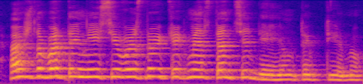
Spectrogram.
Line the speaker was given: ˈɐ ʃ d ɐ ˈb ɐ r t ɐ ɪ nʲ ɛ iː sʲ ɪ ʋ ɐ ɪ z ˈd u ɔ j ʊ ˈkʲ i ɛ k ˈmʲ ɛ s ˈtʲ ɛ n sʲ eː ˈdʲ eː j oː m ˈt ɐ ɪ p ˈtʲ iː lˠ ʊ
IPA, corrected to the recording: ˈɐ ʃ d ɐ ˈb ɐ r t ɐ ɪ nʲ ɛ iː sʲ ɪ ʋ ɐ ɪ z ˈd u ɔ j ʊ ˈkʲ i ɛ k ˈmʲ ɛ s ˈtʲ ɛ n sʲ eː ˈdʲ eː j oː m ˈt ɐ ɪ p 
